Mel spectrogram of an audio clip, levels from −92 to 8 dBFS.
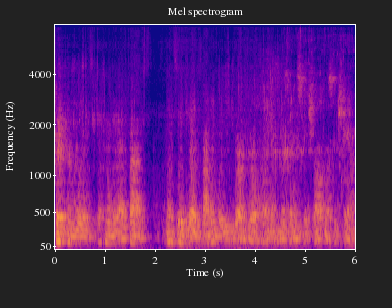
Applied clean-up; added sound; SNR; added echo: neural separator model SepFormer DNS4.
